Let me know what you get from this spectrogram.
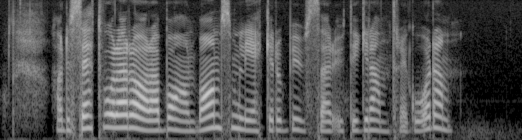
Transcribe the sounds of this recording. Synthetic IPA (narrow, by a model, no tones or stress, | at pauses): haɖɵsɛt̪ːvoːɾaɾɑːɾabɑːɳbɑːɳsɔmleːkəɾɔbʉ̟ːsaɾʔʉ̟ːt̪ɪɡɾant̪ʰɾɛːɡoːɖən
